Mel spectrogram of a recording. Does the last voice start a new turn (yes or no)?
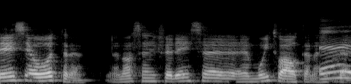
yes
